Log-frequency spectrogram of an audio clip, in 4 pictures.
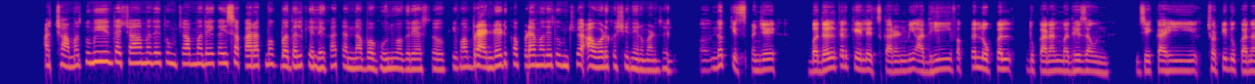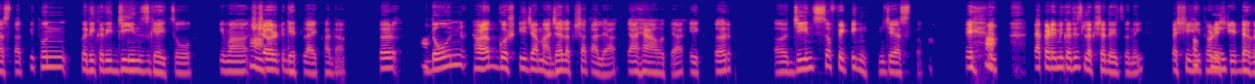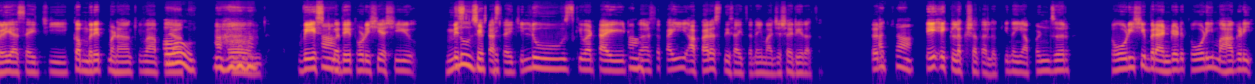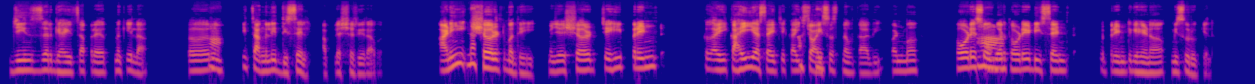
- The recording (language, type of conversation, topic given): Marathi, podcast, सामाजिक माध्यमांमुळे तुमची कपड्यांची पसंती बदलली आहे का?
- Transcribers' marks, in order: tapping; chuckle; other background noise; surprised: "ओह"; chuckle; in English: "मिसफिट"; in English: "चॉइसेस"; in English: "सोबर"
